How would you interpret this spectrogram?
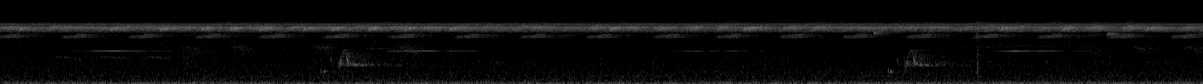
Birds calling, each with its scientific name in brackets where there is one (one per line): White-throated Woodpecker (Piculus leucolaemus)
Hauxwell's Thrush (Turdus hauxwelli)
Russet-backed Oropendola (Psarocolius angustifrons)
Collared Trogon (Trogon collaris)
Gray Antbird (Cercomacra cinerascens)
Purple-throated Fruitcrow (Querula purpurata)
